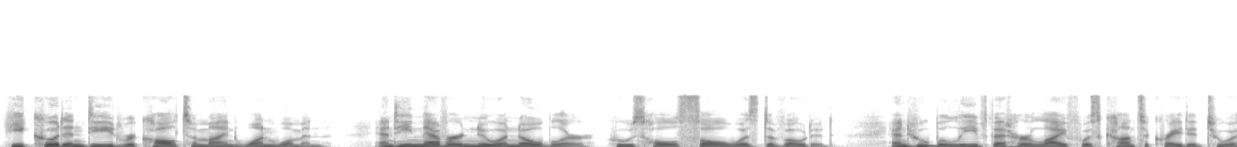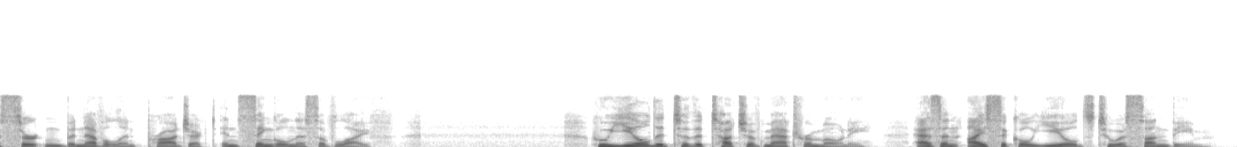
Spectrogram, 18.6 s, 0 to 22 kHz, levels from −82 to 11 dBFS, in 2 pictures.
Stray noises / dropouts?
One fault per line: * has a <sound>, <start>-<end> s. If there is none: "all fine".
all fine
